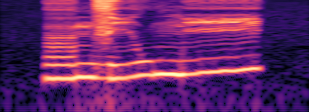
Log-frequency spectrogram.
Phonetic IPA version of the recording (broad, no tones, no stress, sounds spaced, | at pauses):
ə n z i w m i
